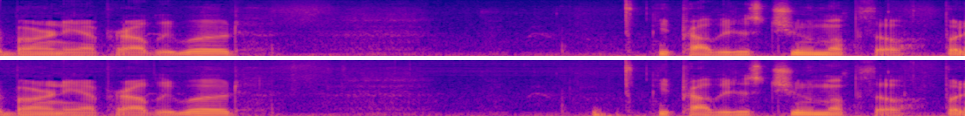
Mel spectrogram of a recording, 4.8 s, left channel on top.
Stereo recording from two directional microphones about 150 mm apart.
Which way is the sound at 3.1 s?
10° right (ahead or behind).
